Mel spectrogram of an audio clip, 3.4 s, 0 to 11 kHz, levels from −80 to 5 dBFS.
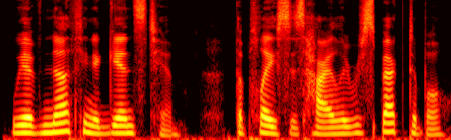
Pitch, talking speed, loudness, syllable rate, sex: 165 Hz, 175 wpm, -18 LUFS, 5.9 syllables/s, female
